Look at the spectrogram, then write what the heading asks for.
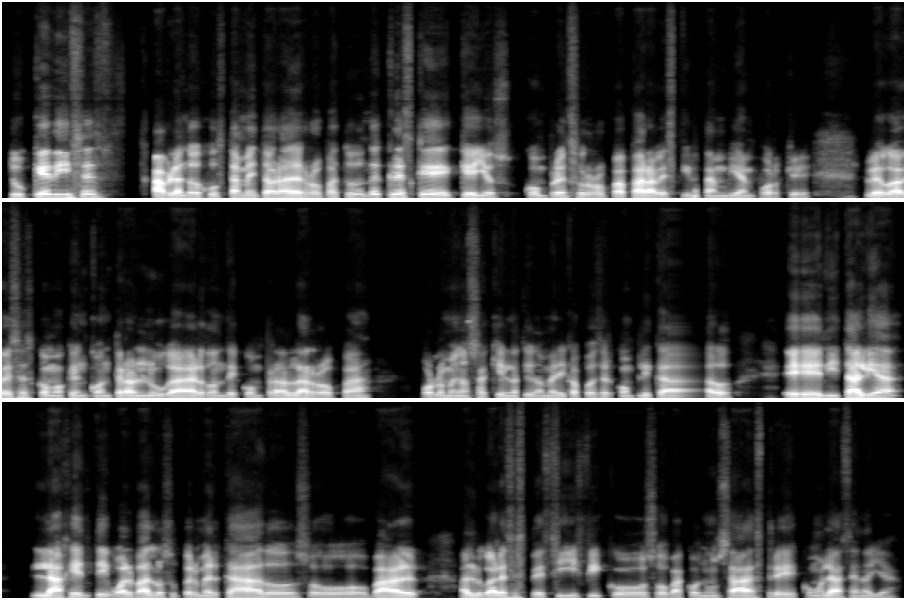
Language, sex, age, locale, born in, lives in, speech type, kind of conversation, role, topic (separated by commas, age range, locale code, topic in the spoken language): Spanish, male, 25-29, es-MX, Mexico, Mexico, conversation, podcast, host, ¿Sientes presión social para vestirte de cierta manera?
